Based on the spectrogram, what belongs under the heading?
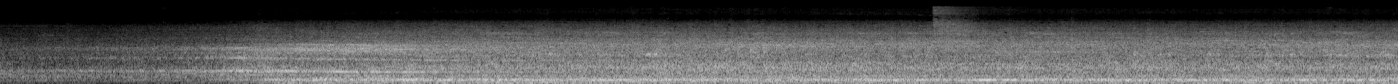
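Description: Container freight train hauled by two DB Class 152 electric locomotives passing close by. The sound grows louder over the first couple of seconds, with a whine falling slightly in pitch as the locomotives go by, then settles into the steady rolling rumble of the container wagons on the rails.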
